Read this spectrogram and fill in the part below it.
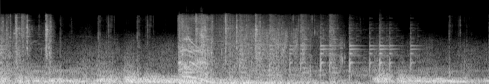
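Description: Grenade weapon explosions in the Quake 2 demo, loud booming blasts layered over constant battle noise, with one heavy detonation near the middle and more scattered impacts around it.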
